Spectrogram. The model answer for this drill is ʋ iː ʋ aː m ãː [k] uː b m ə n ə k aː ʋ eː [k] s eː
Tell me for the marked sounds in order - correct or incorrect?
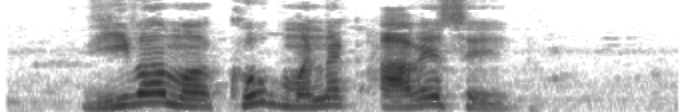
incorrect, incorrect

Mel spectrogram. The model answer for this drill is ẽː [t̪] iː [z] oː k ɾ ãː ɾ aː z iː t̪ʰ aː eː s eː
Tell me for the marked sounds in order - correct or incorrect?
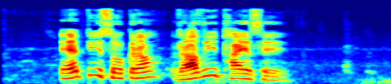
correct, incorrect

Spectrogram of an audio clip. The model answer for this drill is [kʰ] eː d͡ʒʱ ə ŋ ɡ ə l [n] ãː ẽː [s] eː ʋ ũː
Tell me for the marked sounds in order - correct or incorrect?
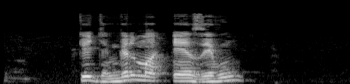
incorrect, incorrect, incorrect

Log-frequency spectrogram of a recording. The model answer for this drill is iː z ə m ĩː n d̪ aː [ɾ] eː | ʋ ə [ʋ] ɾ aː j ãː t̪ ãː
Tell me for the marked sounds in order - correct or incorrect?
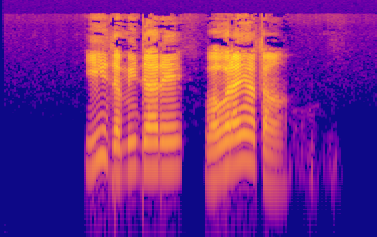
correct, correct

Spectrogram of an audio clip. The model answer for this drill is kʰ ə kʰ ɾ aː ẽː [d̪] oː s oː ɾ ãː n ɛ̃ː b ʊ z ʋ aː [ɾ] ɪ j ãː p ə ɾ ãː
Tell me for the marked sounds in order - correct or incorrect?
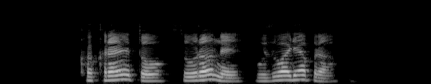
incorrect, incorrect

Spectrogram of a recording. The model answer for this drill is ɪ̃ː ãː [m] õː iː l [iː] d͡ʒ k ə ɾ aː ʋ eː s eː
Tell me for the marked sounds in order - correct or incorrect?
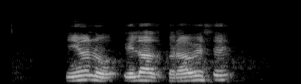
incorrect, incorrect

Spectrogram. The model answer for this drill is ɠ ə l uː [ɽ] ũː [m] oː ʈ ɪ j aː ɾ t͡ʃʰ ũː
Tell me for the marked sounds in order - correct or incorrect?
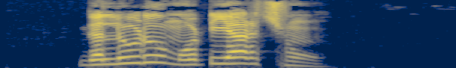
correct, correct

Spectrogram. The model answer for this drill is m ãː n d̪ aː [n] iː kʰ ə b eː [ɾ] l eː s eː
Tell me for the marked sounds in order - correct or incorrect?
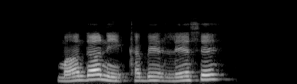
correct, correct

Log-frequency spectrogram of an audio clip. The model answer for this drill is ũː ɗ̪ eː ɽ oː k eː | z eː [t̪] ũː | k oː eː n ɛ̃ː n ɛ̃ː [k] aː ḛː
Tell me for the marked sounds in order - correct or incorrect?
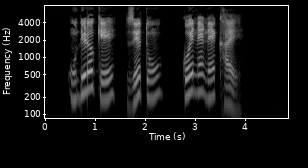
correct, incorrect

